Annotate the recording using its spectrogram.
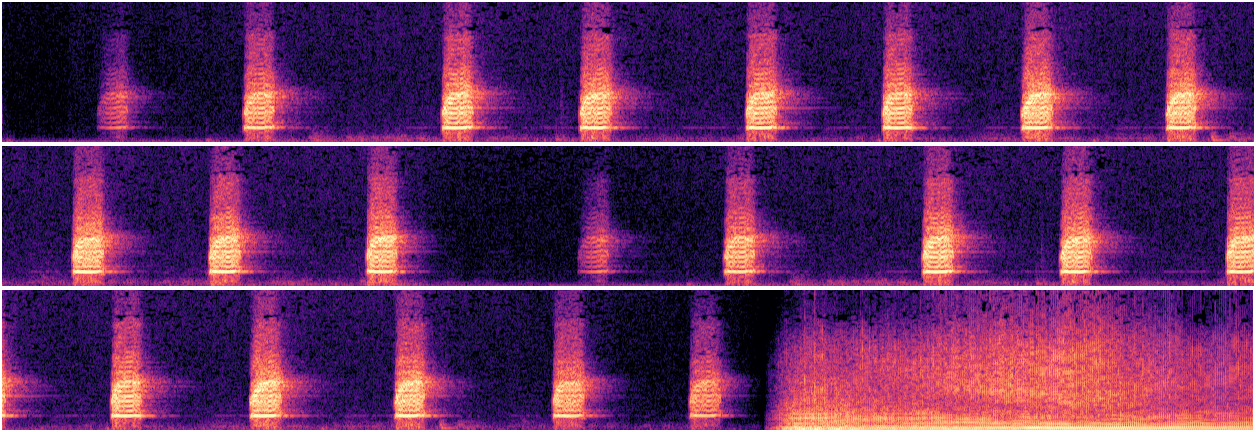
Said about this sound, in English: the green tree frog, Hyla Cinerea, has this call.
